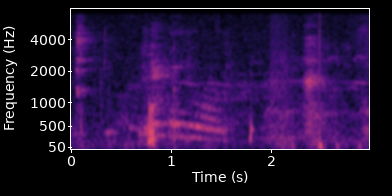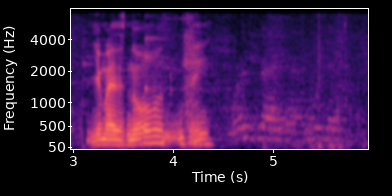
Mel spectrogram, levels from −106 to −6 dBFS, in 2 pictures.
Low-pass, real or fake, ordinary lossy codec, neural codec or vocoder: 7.2 kHz; fake; none; vocoder, 22.05 kHz, 80 mel bands, WaveNeXt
